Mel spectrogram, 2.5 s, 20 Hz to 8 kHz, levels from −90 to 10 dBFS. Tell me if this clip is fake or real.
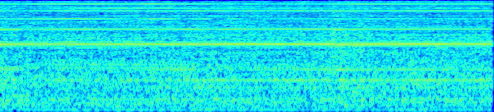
real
